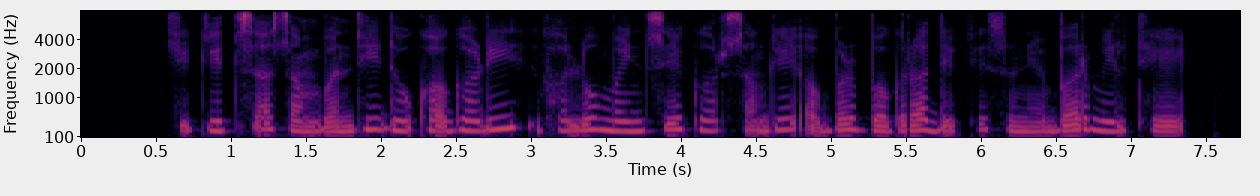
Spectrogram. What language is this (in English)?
Chhattisgarhi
